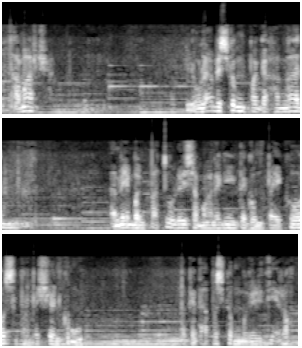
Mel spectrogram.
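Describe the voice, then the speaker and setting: A man's voice: lowish voice, fairly even intonation, a little slow, creaky, pauses often. An actor playing a proud, self-centred middle-aged father in a Tagalog radio drama. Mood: remorseful. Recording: muffled lo-fi audio under loud music.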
